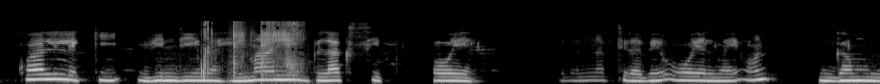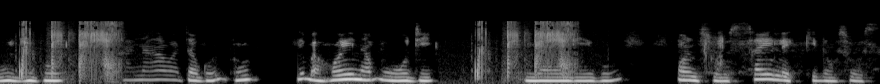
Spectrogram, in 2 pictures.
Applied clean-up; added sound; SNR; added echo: none; Fart; 9 dB; none.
